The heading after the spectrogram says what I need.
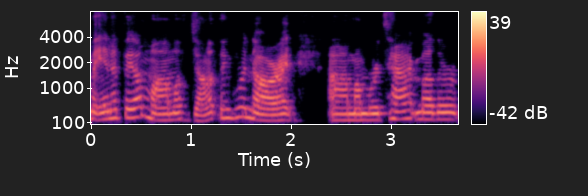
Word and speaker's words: Greenard: wrote this amazing book The Mamer of Jonathan grenard am I saying it saying it right that's correct granard okay cool NFL defensive end he was with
